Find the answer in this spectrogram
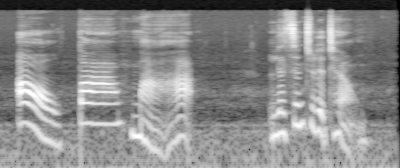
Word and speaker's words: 奥巴马: 奥 with the 4th tone, 巴 with the 1st tone, and 马 with the 3rd tone.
